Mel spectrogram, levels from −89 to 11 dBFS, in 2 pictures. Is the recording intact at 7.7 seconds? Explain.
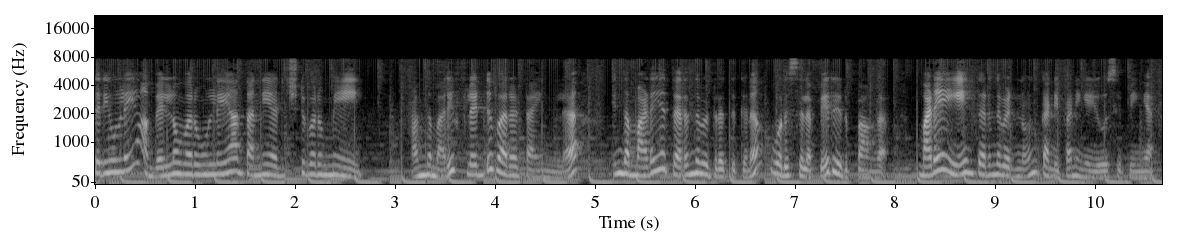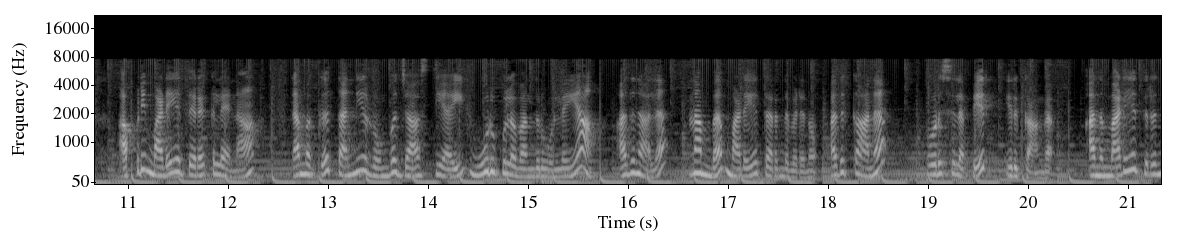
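No. A resampler restarted on every block runs throughout, so each 20 ms block edge, converted 44.1 kHz to 16 kHz in isolation, adds a 50 Hz buzz wherever signal is present.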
